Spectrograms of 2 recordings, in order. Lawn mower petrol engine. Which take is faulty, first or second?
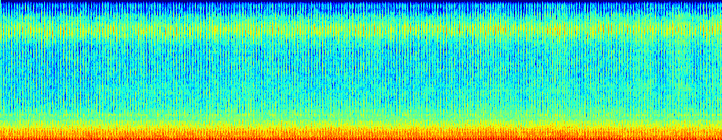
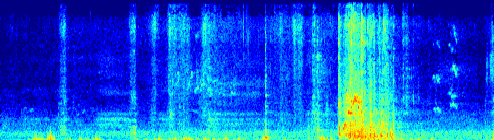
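second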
